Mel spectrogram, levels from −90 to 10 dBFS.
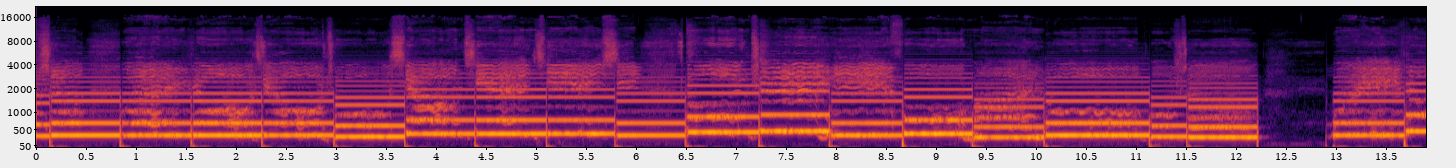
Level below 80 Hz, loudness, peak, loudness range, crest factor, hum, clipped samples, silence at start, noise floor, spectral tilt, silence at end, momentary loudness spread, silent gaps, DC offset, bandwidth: -46 dBFS; -14 LUFS; -2 dBFS; 2 LU; 12 dB; none; under 0.1%; 0 s; -56 dBFS; -5 dB/octave; 0 s; 4 LU; none; under 0.1%; 11 kHz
